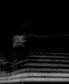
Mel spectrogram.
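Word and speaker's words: من: হবে এভাবে পড়বো এরপর যে ভুলটি করি মিন বলি বলতে হবে মিন নাকের ভিতরে নিয়ে পড়তে হবে মিম ইকফায়ে হাকিকির একটা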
